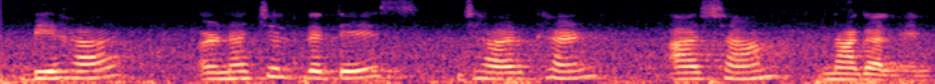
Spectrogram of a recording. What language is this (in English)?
Maithili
